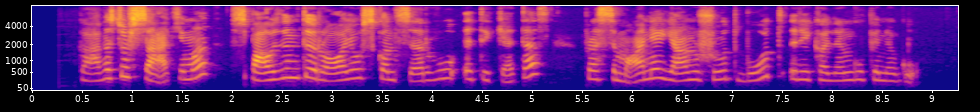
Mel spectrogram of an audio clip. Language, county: Lithuanian, Alytus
